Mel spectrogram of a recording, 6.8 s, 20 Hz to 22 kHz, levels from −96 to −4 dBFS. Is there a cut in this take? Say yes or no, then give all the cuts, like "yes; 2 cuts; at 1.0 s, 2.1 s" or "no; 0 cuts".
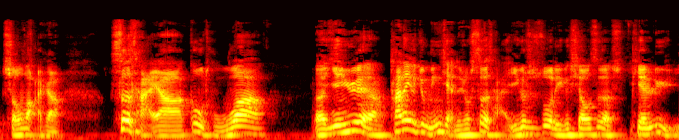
no; 0 cuts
